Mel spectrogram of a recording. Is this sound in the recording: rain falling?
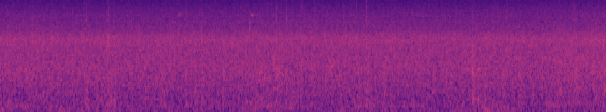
yes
